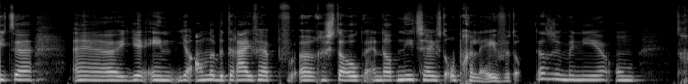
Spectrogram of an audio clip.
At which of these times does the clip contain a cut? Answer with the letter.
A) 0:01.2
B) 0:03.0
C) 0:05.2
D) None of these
C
